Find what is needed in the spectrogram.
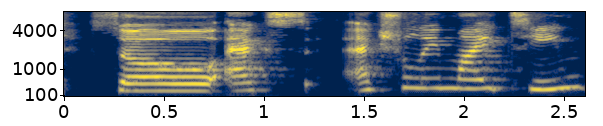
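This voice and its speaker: A woman with a Brazilian Portuguese accent, a bright, sharp tone and ordinary pitch variation, on a very clean recording with a silent background. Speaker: journalist, distribution lead. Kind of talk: panel discussion. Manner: halting.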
